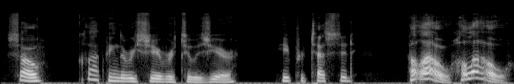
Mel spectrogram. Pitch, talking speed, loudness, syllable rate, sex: 155 Hz, 130 wpm, -18 LUFS, 4.7 syllables/s, male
